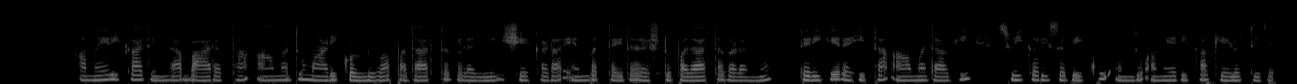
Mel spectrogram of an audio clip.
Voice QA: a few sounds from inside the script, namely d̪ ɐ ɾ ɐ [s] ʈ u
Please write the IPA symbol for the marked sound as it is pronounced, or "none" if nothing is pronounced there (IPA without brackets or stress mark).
ʂ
